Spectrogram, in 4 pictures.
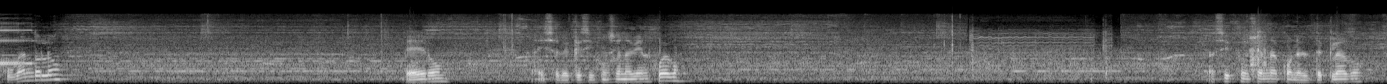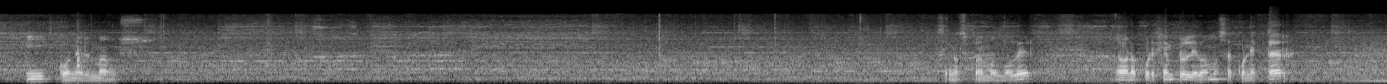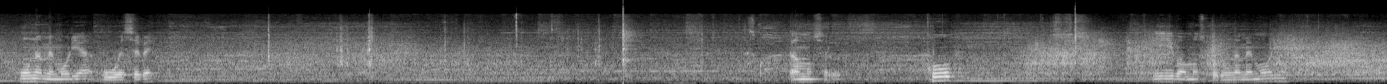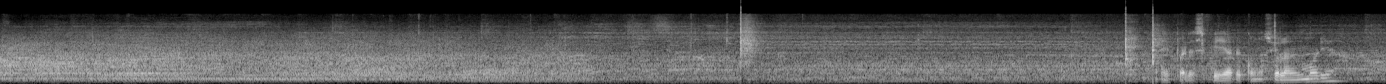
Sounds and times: Speech: 0.0s - 0.7s, 4.0s - 4.6s, 5.3s - 6.9s, 12.0s - 15.4s, 23.2s - 24.3s, 25.0s - 26.8s, 27.9s - 29.3s, 35.2s - 36.3s, 37.0s - 37.4s, 39.2s - 40.6s, 53.2s - 55.2s
Music: 0.0s - 39.2s, 46.4s - 55.4s.

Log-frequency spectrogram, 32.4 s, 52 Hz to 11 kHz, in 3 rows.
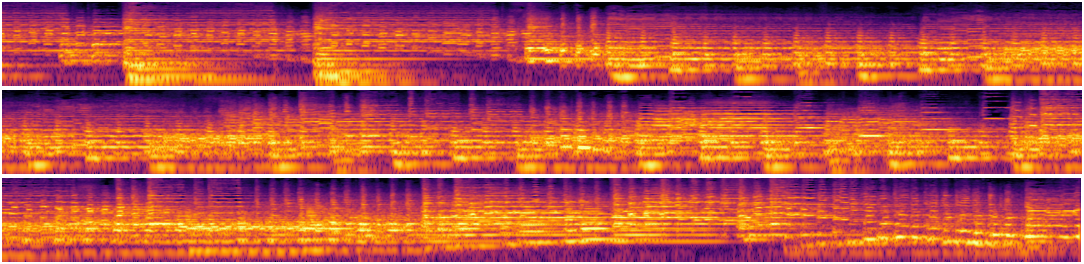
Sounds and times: String section: 0.0s - 32.3s.

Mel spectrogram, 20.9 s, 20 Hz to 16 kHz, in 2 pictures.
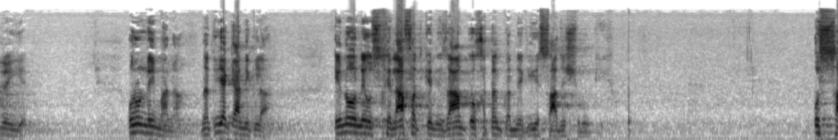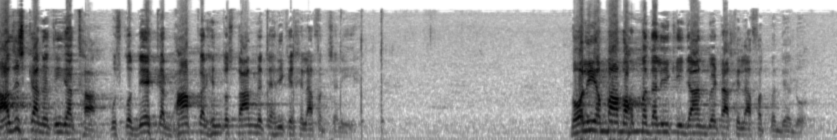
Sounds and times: Speech: 0.0s - 0.4s, 1.6s - 3.5s, 4.2s - 7.7s, 10.2s - 15.0s, 17.6s - 20.6s.

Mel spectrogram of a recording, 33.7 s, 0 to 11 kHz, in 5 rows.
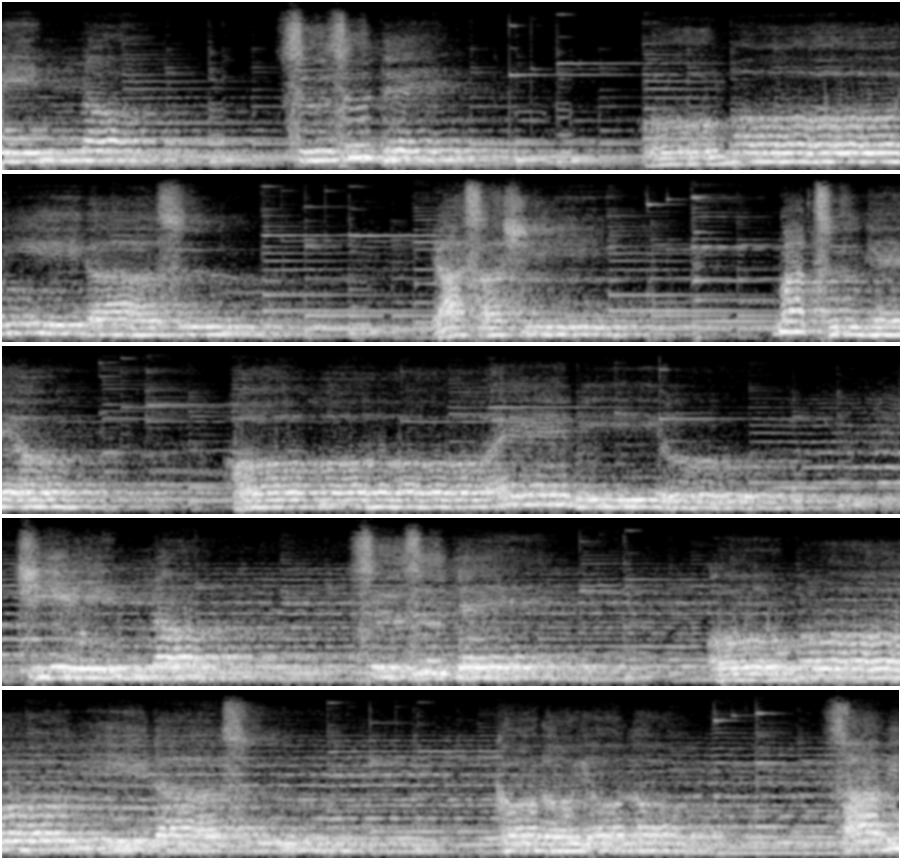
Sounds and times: Music: 0.0s - 33.6s.

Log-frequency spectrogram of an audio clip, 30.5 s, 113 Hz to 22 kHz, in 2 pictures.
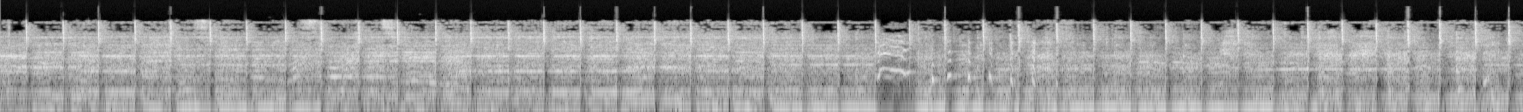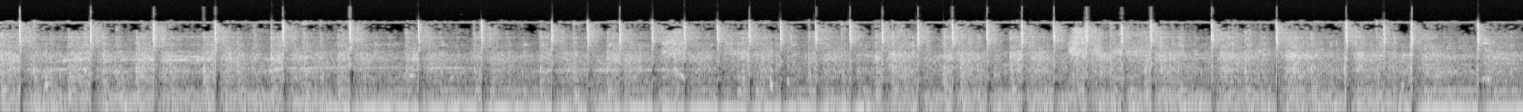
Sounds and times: Music: 0.0s - 30.4s.

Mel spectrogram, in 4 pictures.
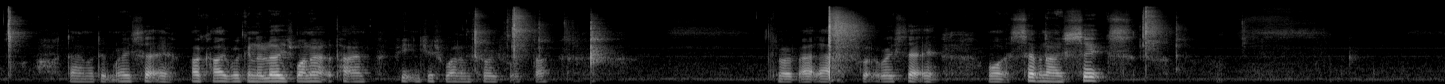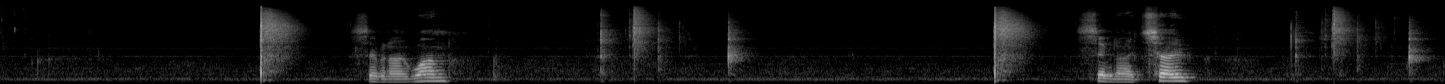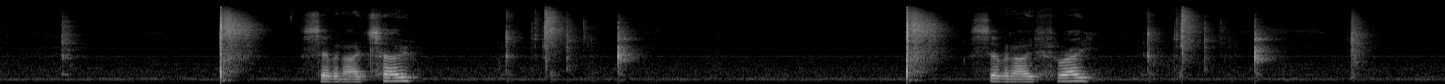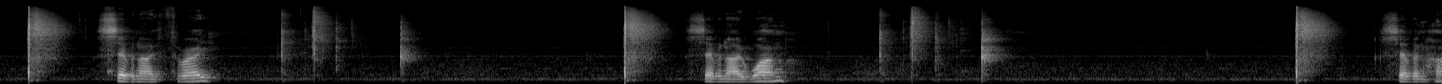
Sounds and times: Speech: 0.7s - 5.6s, 7.7s - 11.4s, 18.0s - 19.1s, 25.2s - 26.5s, 31.9s - 33.2s, 38.6s - 39.9s, 44.3s - 45.6s, 50.2s - 51.4s, 57.2s - 57.7s.

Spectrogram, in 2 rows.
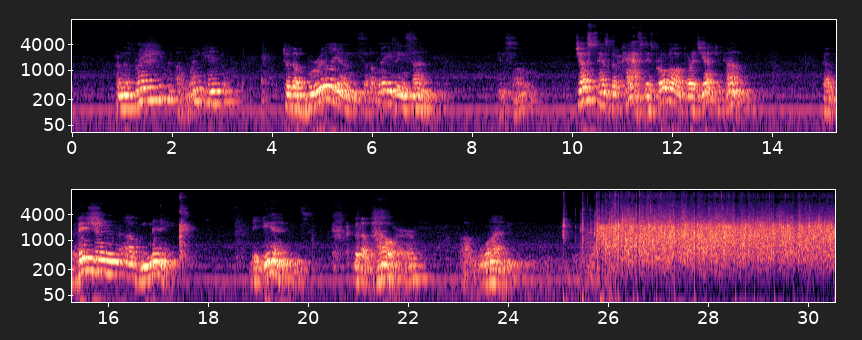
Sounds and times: Narration, monologue: 0.2s - 25.0s.

